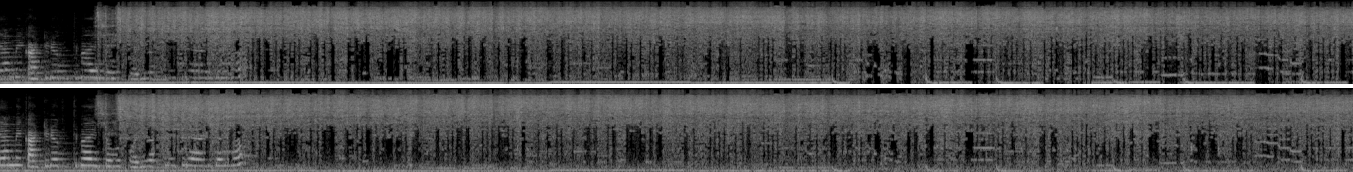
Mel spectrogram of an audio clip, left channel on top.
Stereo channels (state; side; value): noise; right; rumble, 19 dB below the sound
